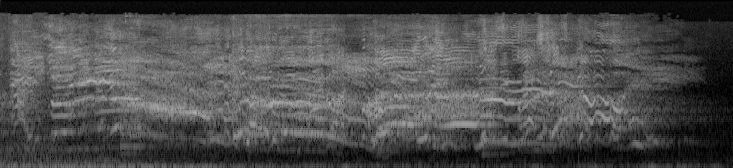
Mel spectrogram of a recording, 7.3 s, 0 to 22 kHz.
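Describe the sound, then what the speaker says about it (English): Screams of burning victims aboard downed vessels in the Drakengard 3 video game: several overlapping high-pitched shrieks and wails that hold loud and steady for several seconds, then fade away at the end. "The screams of burning victims rang out from the downed vessels."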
